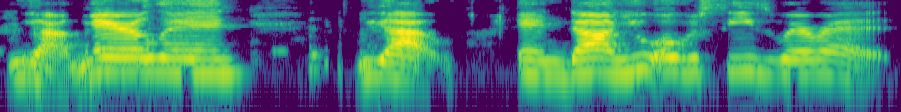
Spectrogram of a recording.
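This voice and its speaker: A woman's voice: fairly high pitch, animated, unhurried, sharp tone, slight background noise. A woman hosting an online book tour interview, upbeat and chatty. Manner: upbeat, chatty, uses y'all. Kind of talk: casual interview.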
